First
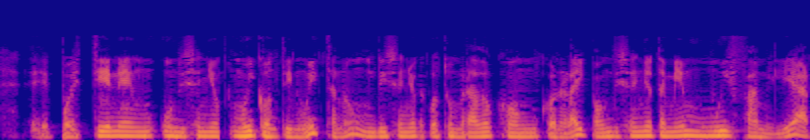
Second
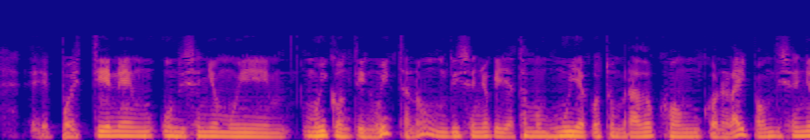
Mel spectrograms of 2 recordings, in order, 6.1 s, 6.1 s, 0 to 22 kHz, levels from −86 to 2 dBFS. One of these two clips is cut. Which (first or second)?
first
